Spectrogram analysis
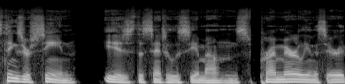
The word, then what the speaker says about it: Santa Lucia: It's got to be Lucia. That's what I thought, but according to like the Santa Lucia Highlands, I guess, is like big wine country. So the only pronunciation I could find online was a guy reviewing wine and he called it Santa Lucia. Hmm. So apparently if you're a local, that's what you say.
